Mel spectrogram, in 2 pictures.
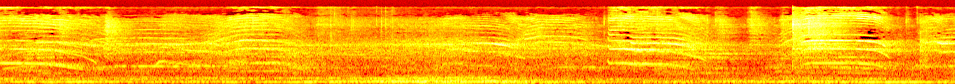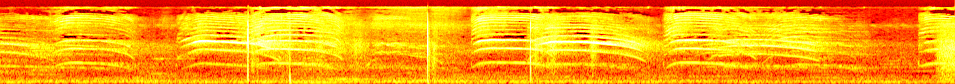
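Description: Several kittens meow over and over in high, thin, arching cries that often overlap.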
